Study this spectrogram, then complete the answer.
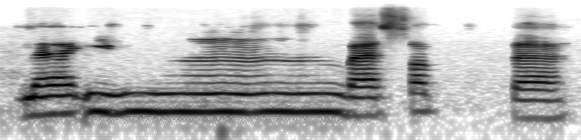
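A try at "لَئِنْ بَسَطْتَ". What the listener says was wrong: Dia jangan laju sangat. Tu jadi basalta. Basalta.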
